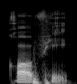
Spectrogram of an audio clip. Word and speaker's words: कॉफ़ी: ऐसे ही कॉफ़ी में भी आप देख सकते हैं, का के ऊपर जो चिन्ह लगा है, यह अन्य विशेष ध्वनि वाला चिन्ह है, अर्थात इसका उच्चारण हम विशेष रूप से करेंगे, जैसे कि कॉफ़ी।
